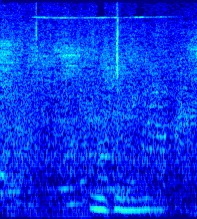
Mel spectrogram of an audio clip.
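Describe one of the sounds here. Fingers peel the soft skin off a fruit.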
